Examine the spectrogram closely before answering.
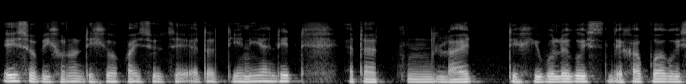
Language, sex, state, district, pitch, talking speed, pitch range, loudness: Assamese, male, Assam, Sonitpur, 125 Hz, 130 wpm, 120-130 Hz, -17 LUFS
